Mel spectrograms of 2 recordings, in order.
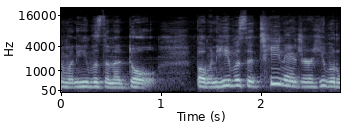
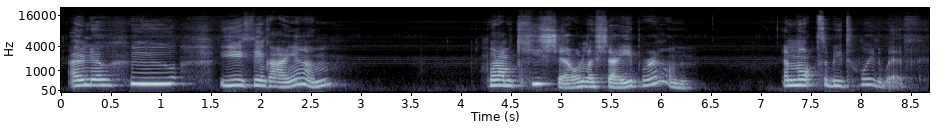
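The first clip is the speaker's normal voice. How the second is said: put-on slow, playful British accent; 4 semitones higher than usual. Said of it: "now I'm doing my British accent".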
